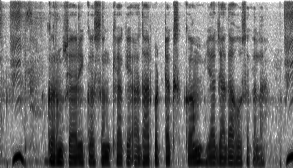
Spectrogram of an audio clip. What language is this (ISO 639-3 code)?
bho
